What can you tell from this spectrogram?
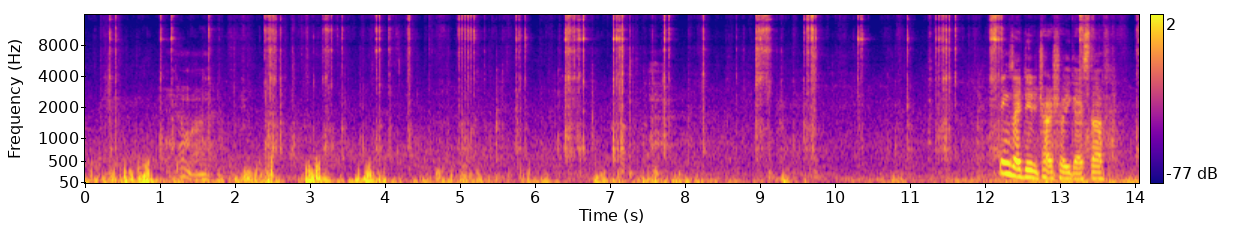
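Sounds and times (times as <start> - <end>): wrench clicking on bolt: 5.0 - 8.3, 8.9 - 12.4.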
